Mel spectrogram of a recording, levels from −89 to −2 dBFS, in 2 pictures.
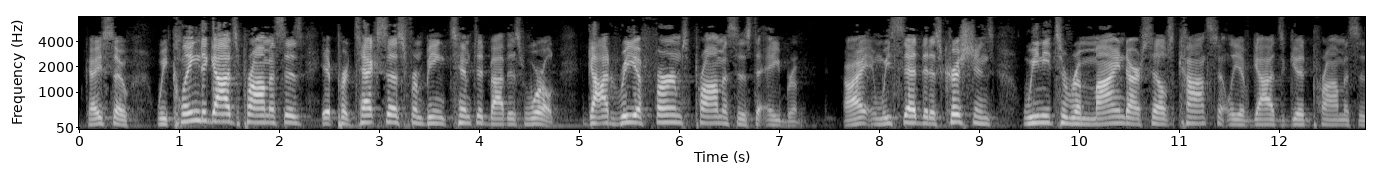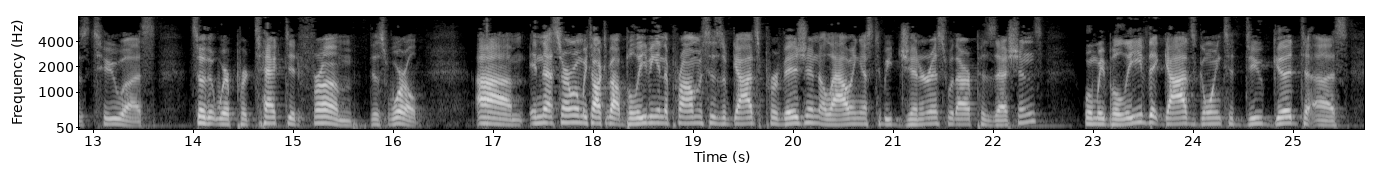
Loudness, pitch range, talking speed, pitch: -24 LUFS, 135-170 Hz, 190 wpm, 155 Hz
